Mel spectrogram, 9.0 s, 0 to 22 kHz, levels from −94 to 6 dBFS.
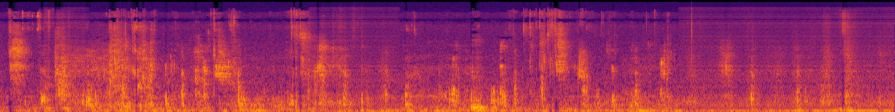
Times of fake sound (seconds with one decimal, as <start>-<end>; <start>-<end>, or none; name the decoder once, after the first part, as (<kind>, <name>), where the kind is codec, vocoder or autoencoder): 0.4-0.9 (autoencoder, DAC-VAE); 3.1-4.0; 6.8-9.0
